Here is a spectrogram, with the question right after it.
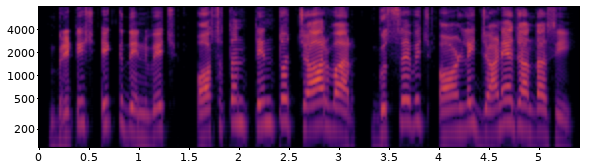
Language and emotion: Punjabi, angry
